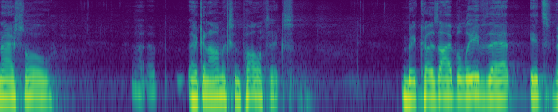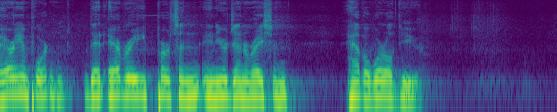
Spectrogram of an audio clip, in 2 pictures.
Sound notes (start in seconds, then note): none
